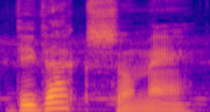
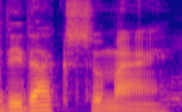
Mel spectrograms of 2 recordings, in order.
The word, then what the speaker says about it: διδάξομαι: Here we get to have the word didaxome or didaxomai in an older pronunciation.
